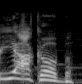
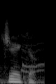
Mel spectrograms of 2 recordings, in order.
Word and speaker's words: Jacob: Vote for Yakob. What do you mean it's pronounced Jacob? Oh, I thought he was Russian.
